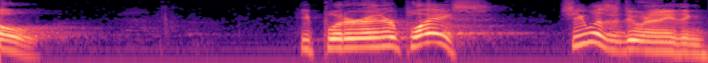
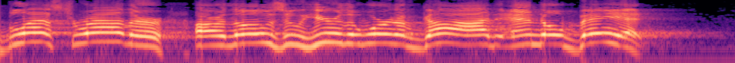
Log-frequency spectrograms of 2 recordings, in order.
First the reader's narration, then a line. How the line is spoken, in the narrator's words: he yells back and he says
